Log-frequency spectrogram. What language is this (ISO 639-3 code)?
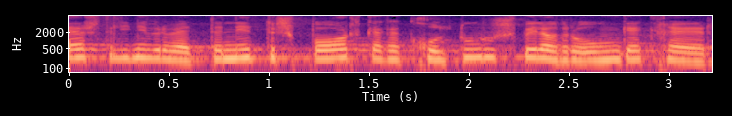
gsw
